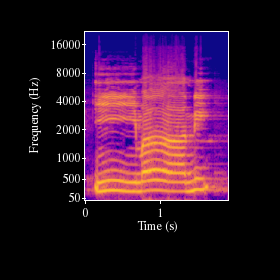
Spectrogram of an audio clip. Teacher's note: نون کو نہیں کھینچنا ہے بلکہ ایمانی جلدی پڑھنا ہے نون کو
